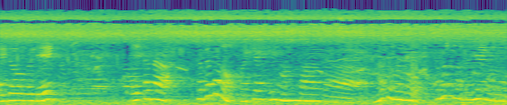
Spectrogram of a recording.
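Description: Steady high-pitched chorus of insects, with people's voices talking in the background.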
